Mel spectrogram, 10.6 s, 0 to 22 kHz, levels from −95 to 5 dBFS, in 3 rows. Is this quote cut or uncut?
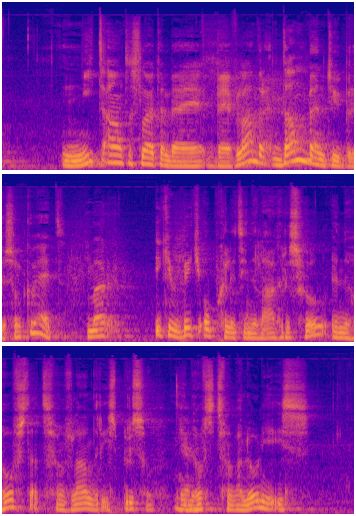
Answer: uncut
